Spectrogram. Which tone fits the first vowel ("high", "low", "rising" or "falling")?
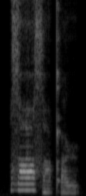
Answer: high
